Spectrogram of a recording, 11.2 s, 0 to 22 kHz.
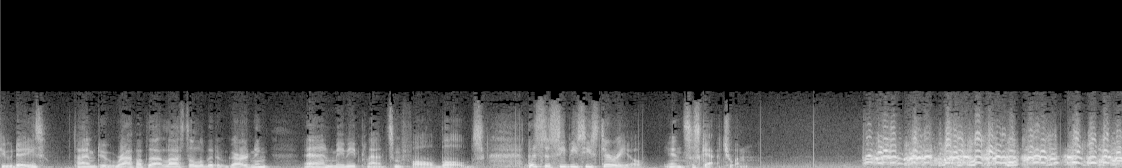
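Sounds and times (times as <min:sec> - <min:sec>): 
speech: 0:00.0 - 0:07.6
flock of geese honking: 0:08.6 - 0:11.2.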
